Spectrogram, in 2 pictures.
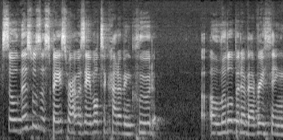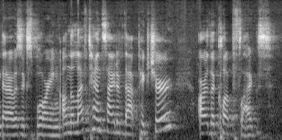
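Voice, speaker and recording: A woman's voice: on the high side, a little fast. A Cuban-American woman whose first language was Spanish, giving a casual artist talk and often restarting her sentences. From United States, Cuban-American family.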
